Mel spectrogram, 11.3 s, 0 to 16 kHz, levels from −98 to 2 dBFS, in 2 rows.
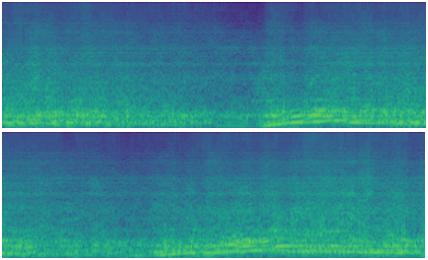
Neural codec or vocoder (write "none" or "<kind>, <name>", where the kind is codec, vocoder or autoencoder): codec, DAC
